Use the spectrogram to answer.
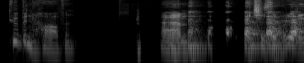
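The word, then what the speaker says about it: København: you can say you know actually it's not pronounced Copenhagen it's pronounced kuin Haren um which is a really useful thing to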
